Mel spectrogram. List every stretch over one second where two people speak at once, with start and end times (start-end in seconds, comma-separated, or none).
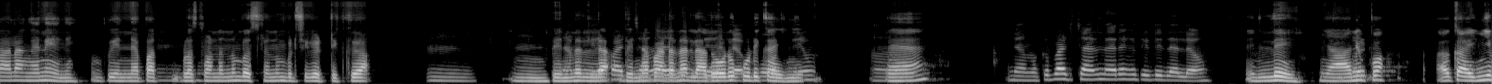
5.6-8.0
